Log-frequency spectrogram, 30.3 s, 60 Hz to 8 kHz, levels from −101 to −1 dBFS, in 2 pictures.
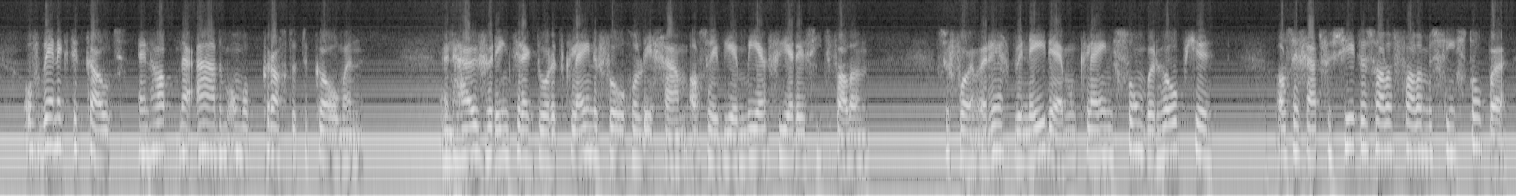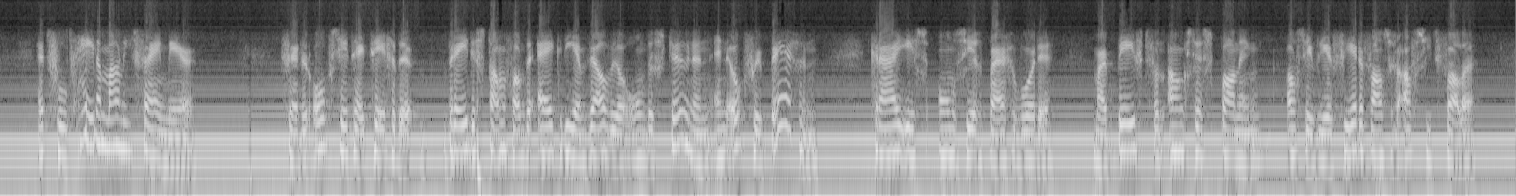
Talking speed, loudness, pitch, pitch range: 175 wpm, -21 LUFS, 140 Hz, 130-155 Hz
